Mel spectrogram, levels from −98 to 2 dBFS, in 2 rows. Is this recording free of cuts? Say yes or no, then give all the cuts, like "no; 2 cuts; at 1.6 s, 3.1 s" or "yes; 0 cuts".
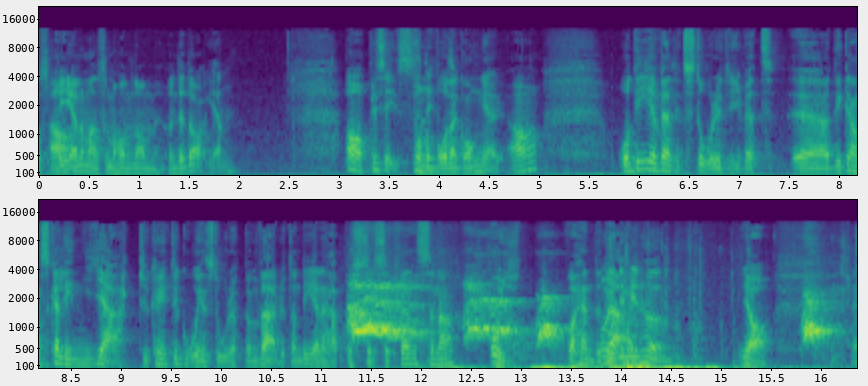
no; 1 cut; at 3.7 s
